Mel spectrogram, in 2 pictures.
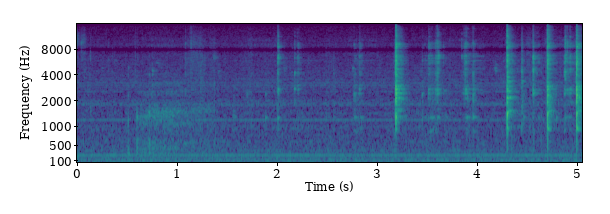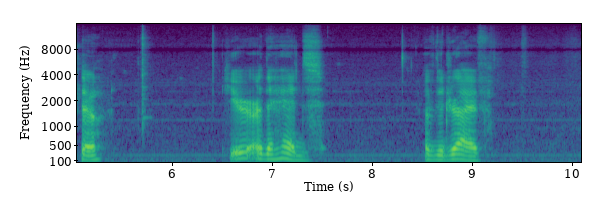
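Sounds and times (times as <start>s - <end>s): small metal parts clicking: 1.9s - 5.8s.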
